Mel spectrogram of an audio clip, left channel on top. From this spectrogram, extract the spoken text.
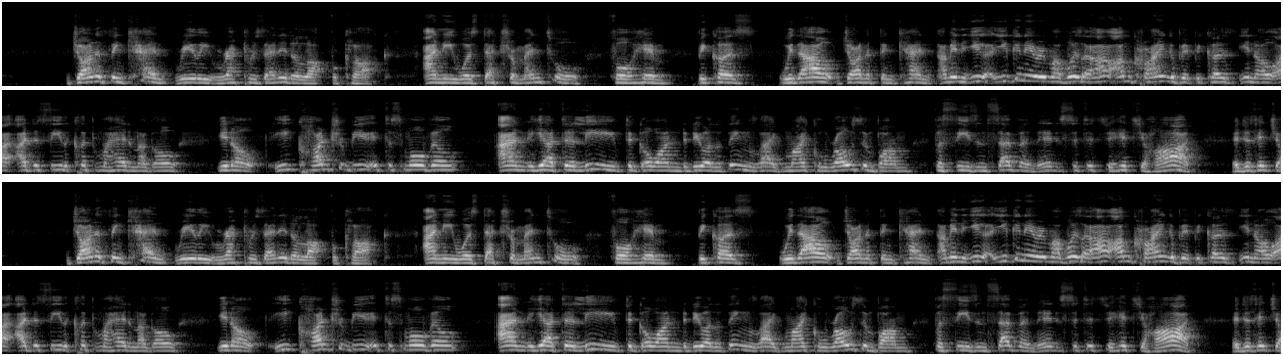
Jonathan Kent really represented a lot for Clark, and he was detrimental for him, because without Jonathan Kent, I mean, you can hear in my voice, like, I'm crying a bit, because, I just see the clip in my head and I go, he contributed to Smallville, and he had to leave to go on to do other things like Michael Rosenbaum for season 7. It hits you hard. It just hits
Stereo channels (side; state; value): both; normal; correlation 0.47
